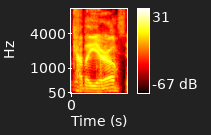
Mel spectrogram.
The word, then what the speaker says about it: Caballero: He's just kind of he's a little bit like the figure waving for Jose Cabrera or Calabero. How do you say his last name? – Caballero. Jose Caballero. Yeah.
